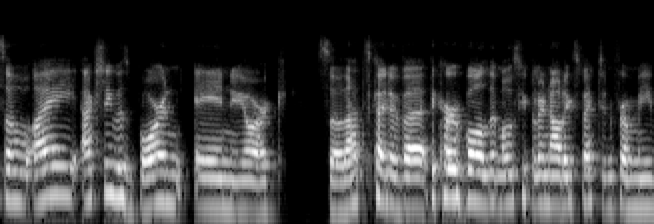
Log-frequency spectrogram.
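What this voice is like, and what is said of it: Strong Irish accent. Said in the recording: “you do come from Ireland. And obviously the accent is still very strong”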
